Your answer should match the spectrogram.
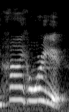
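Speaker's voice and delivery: animated, high-pitched greeting; nativo cumprimentando. Retold or imitated. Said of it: "chegou pra mim e falou assim". (cumprimento de nativo, animado e agudo)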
